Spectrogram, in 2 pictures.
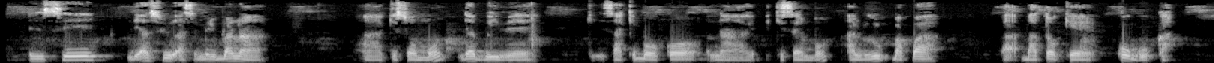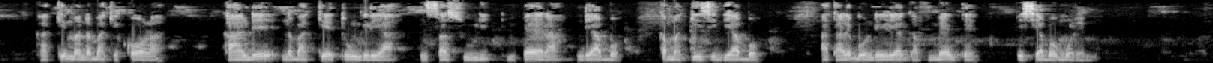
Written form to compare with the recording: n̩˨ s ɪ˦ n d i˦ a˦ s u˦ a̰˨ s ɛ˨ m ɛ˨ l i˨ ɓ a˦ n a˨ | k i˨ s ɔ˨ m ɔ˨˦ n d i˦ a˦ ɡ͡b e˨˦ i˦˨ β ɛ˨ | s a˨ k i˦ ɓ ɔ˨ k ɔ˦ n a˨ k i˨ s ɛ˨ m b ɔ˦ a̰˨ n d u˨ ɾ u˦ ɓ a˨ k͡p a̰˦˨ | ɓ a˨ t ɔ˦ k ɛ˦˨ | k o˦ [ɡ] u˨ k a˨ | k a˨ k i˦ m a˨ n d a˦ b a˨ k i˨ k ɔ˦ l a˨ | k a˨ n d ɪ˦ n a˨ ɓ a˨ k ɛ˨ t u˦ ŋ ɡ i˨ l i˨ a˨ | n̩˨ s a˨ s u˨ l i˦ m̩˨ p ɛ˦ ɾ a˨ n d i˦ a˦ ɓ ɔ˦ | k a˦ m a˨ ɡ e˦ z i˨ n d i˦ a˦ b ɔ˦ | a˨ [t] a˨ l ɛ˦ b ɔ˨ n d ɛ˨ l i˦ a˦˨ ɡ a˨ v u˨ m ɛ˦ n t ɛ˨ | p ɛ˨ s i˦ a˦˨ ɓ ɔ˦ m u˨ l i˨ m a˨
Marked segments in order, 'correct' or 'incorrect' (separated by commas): correct, correct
